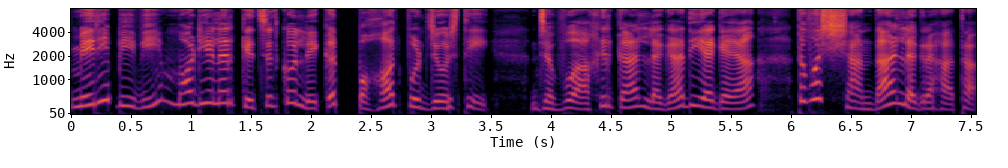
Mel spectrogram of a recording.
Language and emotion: Urdu, happy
